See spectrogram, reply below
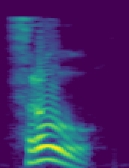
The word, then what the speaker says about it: through: Chữ O-U-G-H còn đọc là U. Thí dụ, through, T-H-R-O-U-G-H, là qua.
